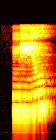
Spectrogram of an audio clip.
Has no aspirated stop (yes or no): yes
